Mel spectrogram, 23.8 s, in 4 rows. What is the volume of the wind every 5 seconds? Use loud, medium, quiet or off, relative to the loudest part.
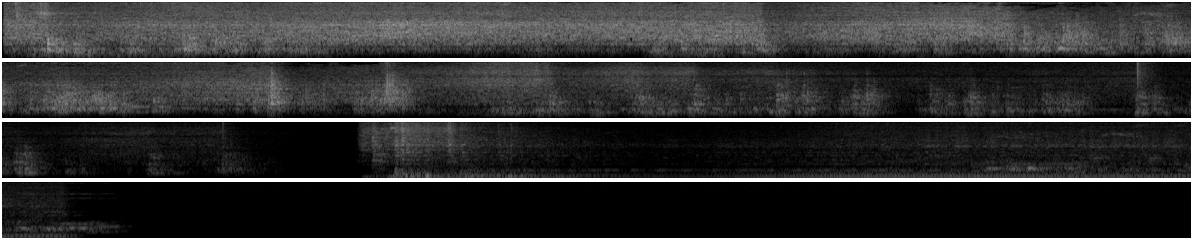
loud, medium, quiet, off, off.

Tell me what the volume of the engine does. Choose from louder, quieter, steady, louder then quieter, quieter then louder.
quieter then louder.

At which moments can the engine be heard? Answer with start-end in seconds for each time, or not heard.
13.7-18.2.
